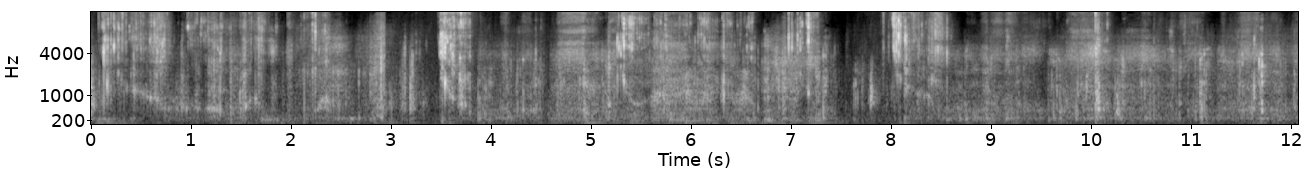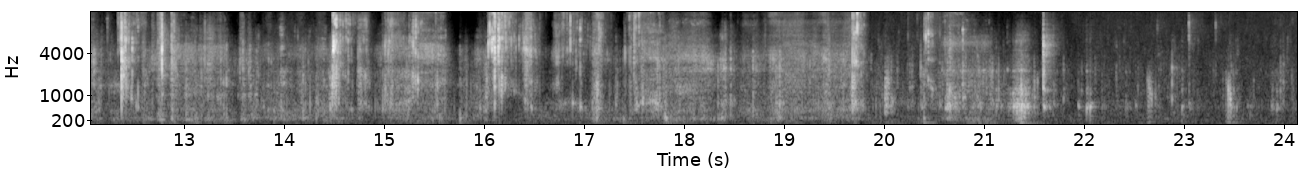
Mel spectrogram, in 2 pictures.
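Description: Close-miked chewing of french fries and a breaded fried nugget, with frequent sharp crunches.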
